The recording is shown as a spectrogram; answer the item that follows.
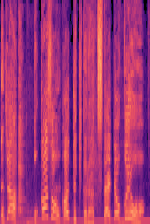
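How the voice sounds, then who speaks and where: A woman's voice: very high-pitched, big pitch swings, very fast, music in the background. A woman playing a young girl in a Japanese visual novel, in anime-style game acting. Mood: casual, agreeable.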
